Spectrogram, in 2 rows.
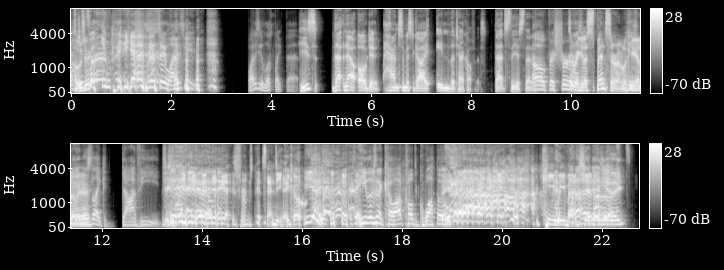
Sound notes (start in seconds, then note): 0.1 laughs; 13.2 laughs; 18.8 both laugh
